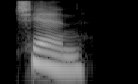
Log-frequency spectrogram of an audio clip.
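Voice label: "chin", English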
